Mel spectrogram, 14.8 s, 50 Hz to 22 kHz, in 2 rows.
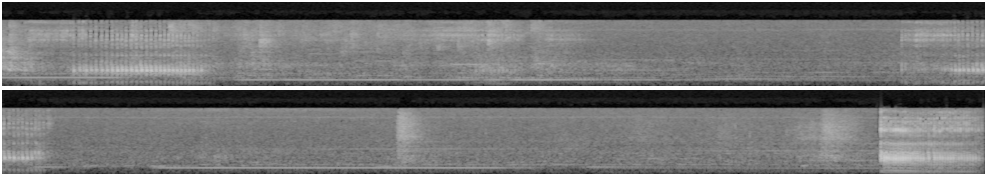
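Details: Sleeping 9-month-old pug snoring: rhythmic snorting snores with low rattling buzz between louder nasal snorts, about four louder bursts over fifteen seconds; flat-faced dog snoring.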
